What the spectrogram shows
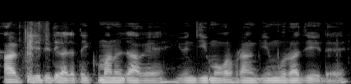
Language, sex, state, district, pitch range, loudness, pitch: Chakma, male, Tripura, Dhalai, 95-100 Hz, -19 LUFS, 95 Hz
